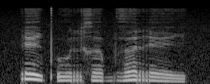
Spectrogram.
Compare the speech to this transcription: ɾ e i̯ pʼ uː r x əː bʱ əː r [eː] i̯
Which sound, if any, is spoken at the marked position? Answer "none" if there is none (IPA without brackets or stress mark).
eː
